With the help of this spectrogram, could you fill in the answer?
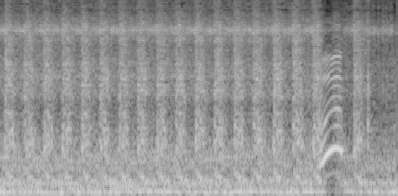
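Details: Diesel engine that won't start, injection pump suspected: no fuel came out when injector lines were cracked during cranking, magnetic switch to be tested next; steady cranking about five to six beats a second with no firing; cause not confirmed.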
